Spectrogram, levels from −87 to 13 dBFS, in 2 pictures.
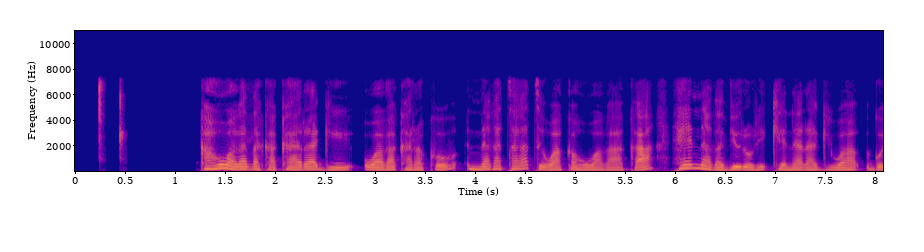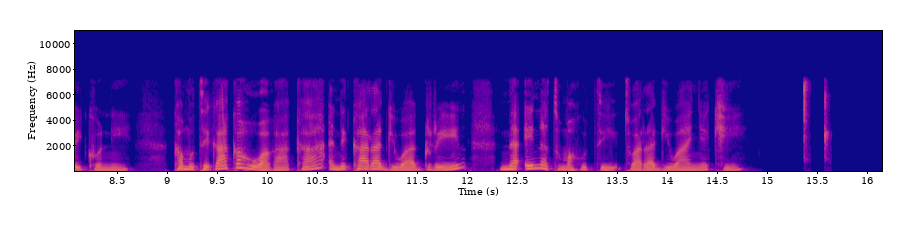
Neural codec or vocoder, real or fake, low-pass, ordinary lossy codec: none; real; 7.2 kHz; none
